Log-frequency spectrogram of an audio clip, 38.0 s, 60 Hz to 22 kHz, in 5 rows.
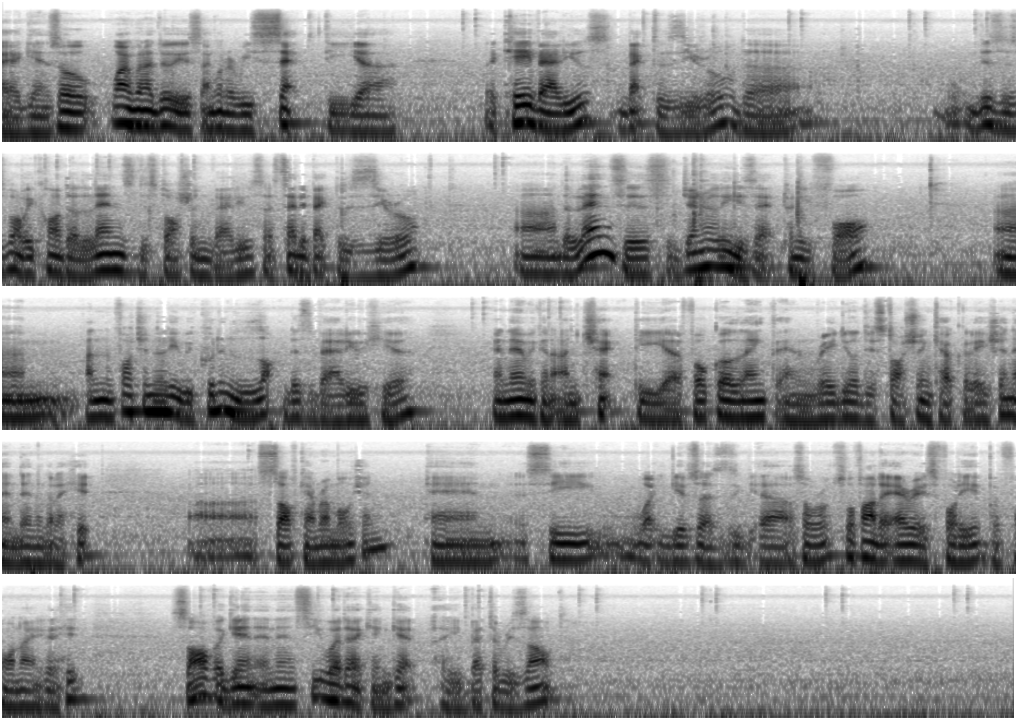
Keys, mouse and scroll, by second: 1.2 middle click, 3.4 click, 4.4 KP_0, 4.8 click, 5.3 KP_0, 5.9 click, 6.3 KP_0, 6.8 click, 7.6 KP_0, 7.9 click, 8.6 KP_0, 8.9 click, 12.3 KP_2, 12.5 KP_4, 12.7 Return, 19.3-38.0 drag, 34.7 KP_Enter.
